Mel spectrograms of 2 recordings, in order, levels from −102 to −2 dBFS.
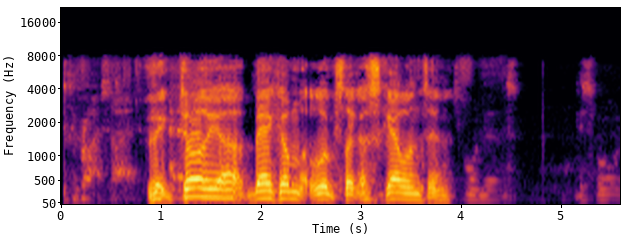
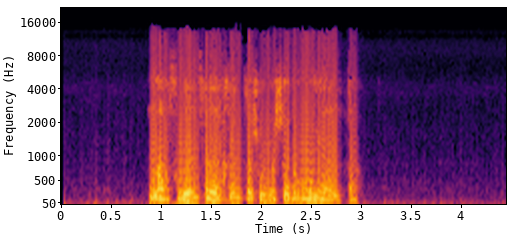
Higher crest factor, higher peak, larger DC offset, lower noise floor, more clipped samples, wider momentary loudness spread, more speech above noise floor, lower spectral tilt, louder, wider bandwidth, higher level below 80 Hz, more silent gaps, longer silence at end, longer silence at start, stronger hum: about the same, 14 dB vs 18 dB; about the same, -2 dBFS vs -2 dBFS; neither; first, -77 dBFS vs -57 dBFS; neither; about the same, 12 LU vs 13 LU; first, 61 dB vs 40 dB; second, -4.5 dB/octave vs -6.5 dB/octave; first, -15 LUFS vs -18 LUFS; second, 8.4 kHz vs 14 kHz; second, -54 dBFS vs -30 dBFS; neither; first, 1.7 s vs 1.5 s; second, 0.2 s vs 0.85 s; neither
